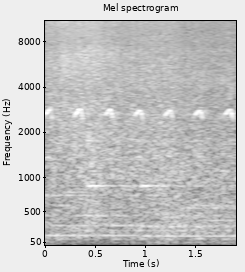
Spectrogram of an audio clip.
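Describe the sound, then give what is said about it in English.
Waves lap steadily against the shore of the Sea of Galilee, a lake, in a continuous, soft wash of water, with faint, brief high chirps recurring in the background. “When the boy first saw Jesus, he was near a shore of a lake called the Sea of Galilee.”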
